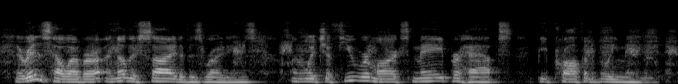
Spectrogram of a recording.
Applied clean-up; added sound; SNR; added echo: neural mask model Resemble Enhance denoiser.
